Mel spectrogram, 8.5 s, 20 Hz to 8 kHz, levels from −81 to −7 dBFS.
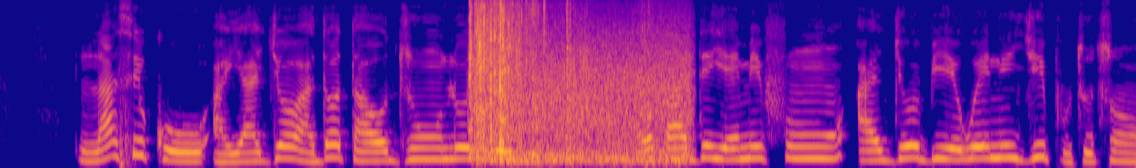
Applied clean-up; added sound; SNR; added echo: none; Waves, surf; -3 dB; none.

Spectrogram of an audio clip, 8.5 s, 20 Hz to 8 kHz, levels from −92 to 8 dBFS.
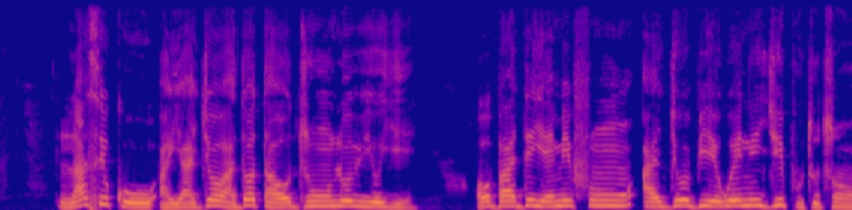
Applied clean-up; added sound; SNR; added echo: none; none; none; none.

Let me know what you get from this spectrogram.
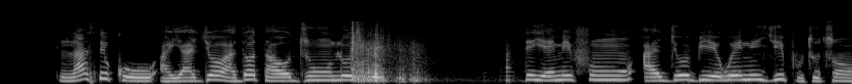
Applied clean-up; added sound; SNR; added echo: neural mask model RNNoise.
